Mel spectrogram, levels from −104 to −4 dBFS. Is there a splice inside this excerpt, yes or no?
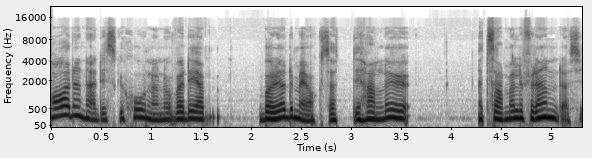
no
